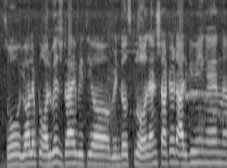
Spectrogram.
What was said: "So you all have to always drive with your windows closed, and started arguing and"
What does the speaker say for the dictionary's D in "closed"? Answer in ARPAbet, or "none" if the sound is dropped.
none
